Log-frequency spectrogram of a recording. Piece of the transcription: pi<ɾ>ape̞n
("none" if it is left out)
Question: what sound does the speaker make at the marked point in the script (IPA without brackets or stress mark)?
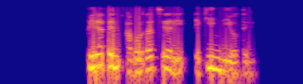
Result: ɾ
